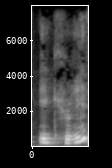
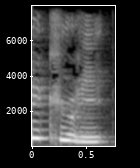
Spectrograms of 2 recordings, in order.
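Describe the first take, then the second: First: Said in the usual way. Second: "écurie" in three deliberate beats; carefully segment "écurie", é-cu-rie; syllable by syllable. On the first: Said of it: "c'est la maison des chevaux". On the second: Shown as a demonstration. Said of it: "la syllabe riz".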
